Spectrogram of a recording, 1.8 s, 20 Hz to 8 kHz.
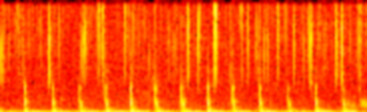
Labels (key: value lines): label: biophony, knock
recorder: SoundTrap 300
